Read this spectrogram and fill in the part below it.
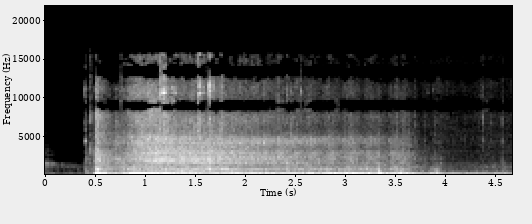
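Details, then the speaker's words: VW Golf after fitting a new petrol pump that primes audibly: starter cranks, the engine catches and runs roughly for a few seconds, then stalls, no better than with the old pump. "well, it started but then stalled again, so that's no better than we were with the old pump."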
